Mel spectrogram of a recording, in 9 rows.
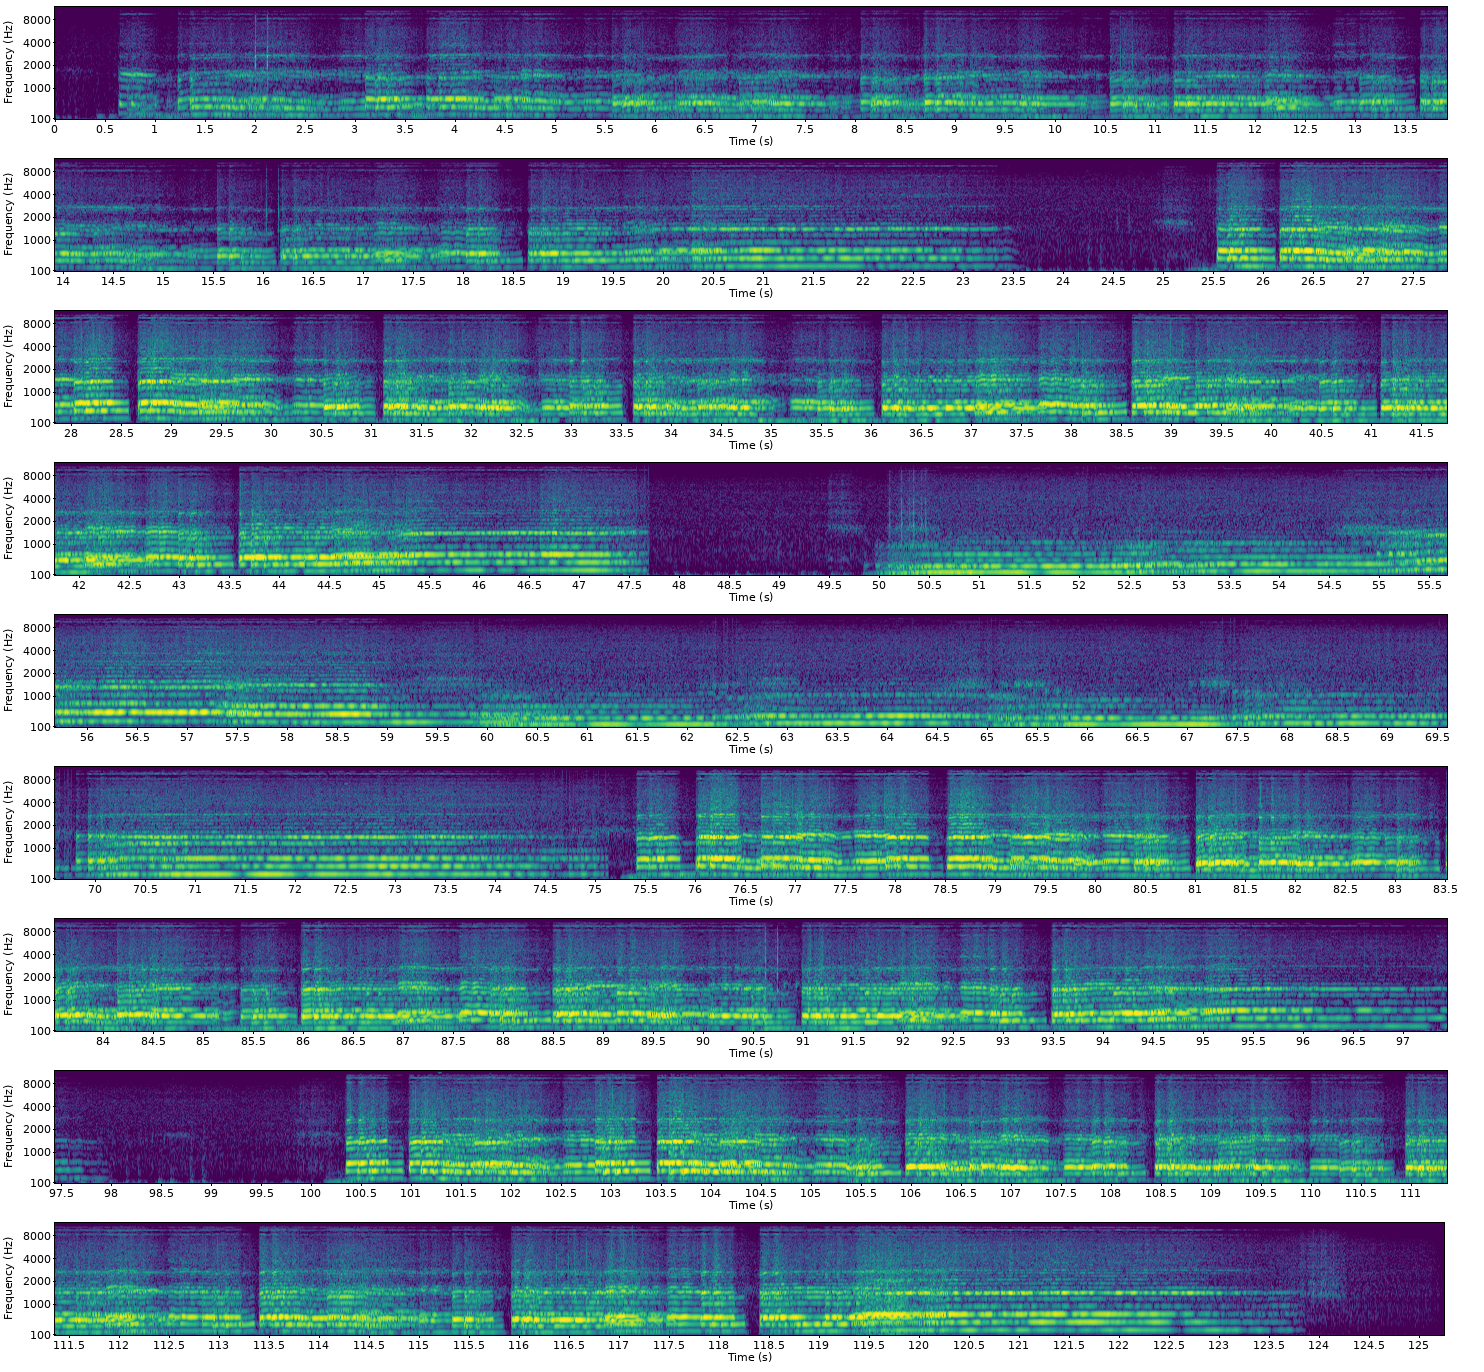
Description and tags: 04 - Test Harmonising 7 (extended ending)
Harmonies I had done for a song, but they didn't come out quite right.
They are in the key of Eb major, but I'm sure that you can sort that
out using software.
choral, harmonies, singing, vocal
